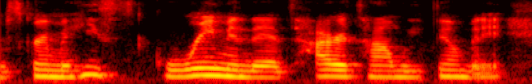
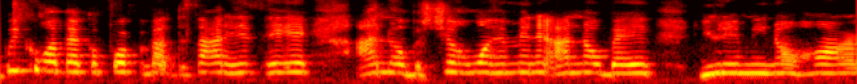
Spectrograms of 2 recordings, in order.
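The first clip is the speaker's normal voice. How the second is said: imitating Jeremy; 8 semitones higher than usual. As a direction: play the boyfriend, higher and hurried. Jeremy voiced in retold argument.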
